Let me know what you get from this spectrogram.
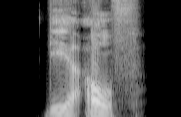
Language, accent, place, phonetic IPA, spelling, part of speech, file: German, Germany, Berlin, [ˌɡeːə ˈaʊ̯f], gehe auf, verb, De-gehe auf.ogg
- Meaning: inflection of aufgehen: 1. first-person singular present 2. first/third-person singular subjunctive I 3. singular imperative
